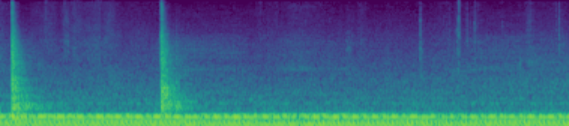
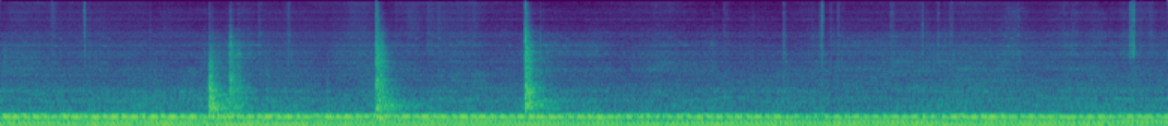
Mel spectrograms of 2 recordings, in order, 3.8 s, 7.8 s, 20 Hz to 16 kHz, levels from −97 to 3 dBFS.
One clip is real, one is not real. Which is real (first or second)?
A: first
